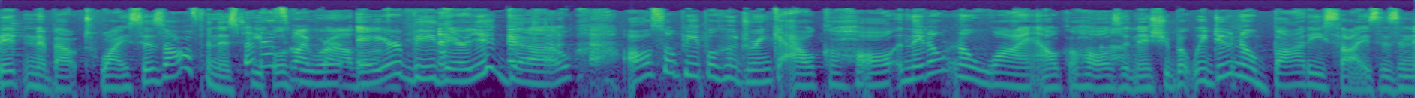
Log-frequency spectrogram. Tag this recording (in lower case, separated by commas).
speech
